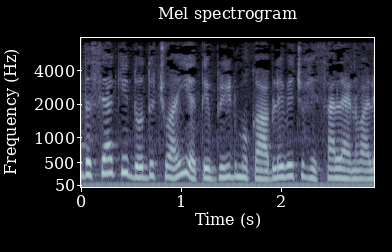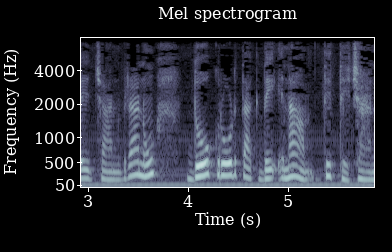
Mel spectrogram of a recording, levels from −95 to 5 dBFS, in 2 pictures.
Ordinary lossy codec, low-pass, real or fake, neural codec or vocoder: none; 7.2 kHz; real; none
